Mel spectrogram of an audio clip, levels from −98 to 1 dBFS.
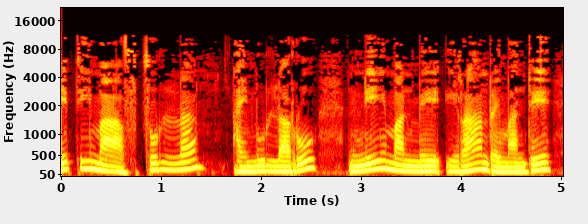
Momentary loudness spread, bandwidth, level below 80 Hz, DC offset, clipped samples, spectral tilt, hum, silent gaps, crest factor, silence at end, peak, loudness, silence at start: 6 LU; 11.5 kHz; -40 dBFS; under 0.1%; under 0.1%; -7 dB/octave; none; none; 10 dB; 0.15 s; -2 dBFS; -14 LUFS; 0 s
